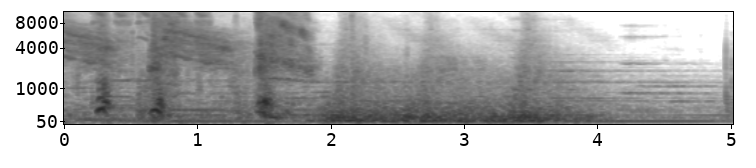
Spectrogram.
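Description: A sword swishes and strikes in a fight.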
